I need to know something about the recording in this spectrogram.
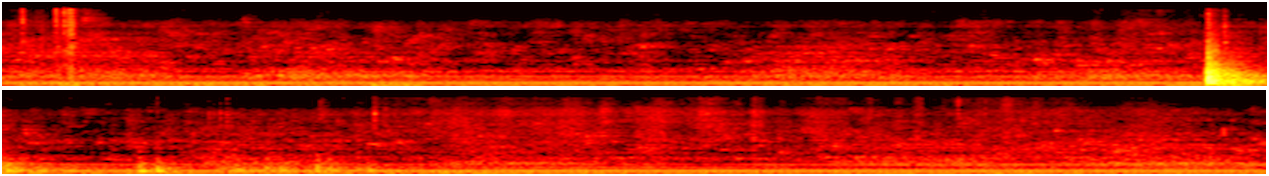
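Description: Objects being handled on a workbench: one sharp knock about halfway through and a softer knock just after, over a steady low hum.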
